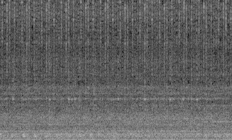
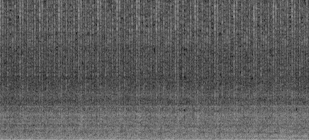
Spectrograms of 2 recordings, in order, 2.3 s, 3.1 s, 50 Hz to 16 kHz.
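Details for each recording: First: 2011 Ford Expedition 5.4 3-valve V8 with 200,000+ miles, about 2 quarts low on oil, idling with a steady low rumble and light regular knock; AC compressor separately seized. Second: 2011 Ford Expedition, 5.4 3-valve V8, 200,000-plus miles, running at idle with accessory belt removed: steady smooth low rumble with no tapping; engine itself clean, knock not internal, not timing chain.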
